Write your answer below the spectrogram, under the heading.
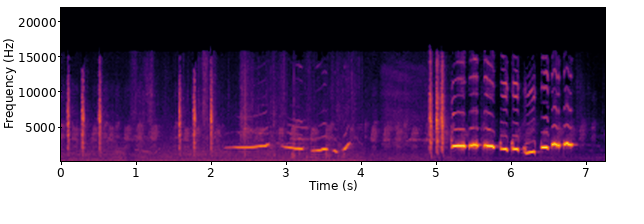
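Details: Female white-rumped shama rousing a male to duel in song: sharp ticks, a run of slurred whistles, a rasping burst, then a loud series of clear, slightly descending whistled notes with rich overtones.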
